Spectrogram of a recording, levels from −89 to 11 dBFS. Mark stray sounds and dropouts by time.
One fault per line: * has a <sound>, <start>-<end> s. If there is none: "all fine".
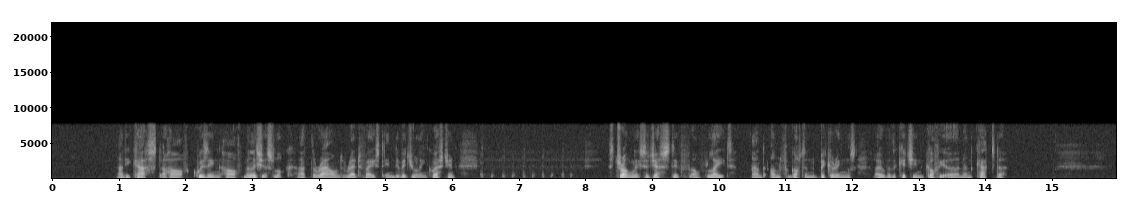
* has a cough, 6.4-8.0 s
* has a dropout, 14.0-14.1 s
